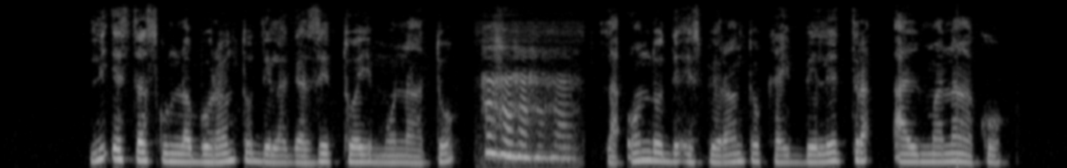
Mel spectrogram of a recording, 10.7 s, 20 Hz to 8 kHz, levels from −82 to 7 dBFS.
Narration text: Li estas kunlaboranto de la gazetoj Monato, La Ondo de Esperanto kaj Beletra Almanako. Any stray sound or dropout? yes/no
yes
